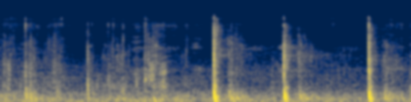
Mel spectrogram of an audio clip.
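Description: Basketball bouncing on a red rubberized outdoor court: three sharp bounces about three quarters of a second apart in the second half, after fainter footsteps and scuffs.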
